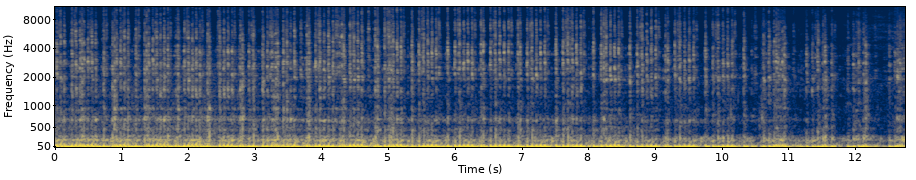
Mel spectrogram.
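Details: 1952 Packard 327 straight-8 after removing the exhaust down tube and plugging a vacuum leak; loud open-exhaust rumble at a steady fast idle, firing evenly with no misses or knocks, running smoother than before: normal running.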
